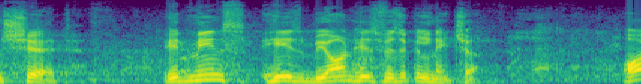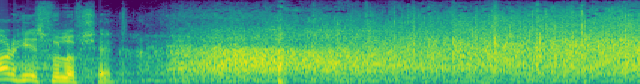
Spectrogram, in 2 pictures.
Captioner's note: laughter/Applause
